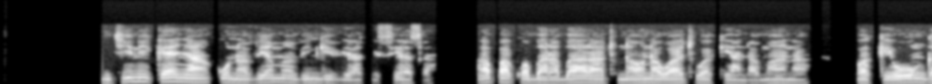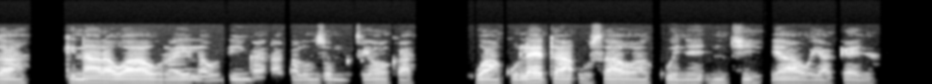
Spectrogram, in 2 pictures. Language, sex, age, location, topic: Swahili, male, 18-24, Wajir, government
